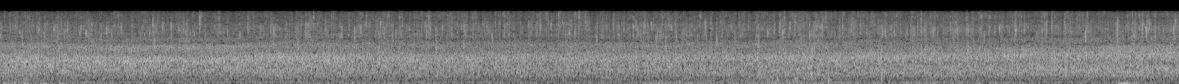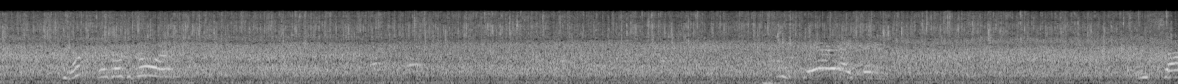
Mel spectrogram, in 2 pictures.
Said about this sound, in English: Judging by the sound of the thunder, I think the storm's gonna calm down.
